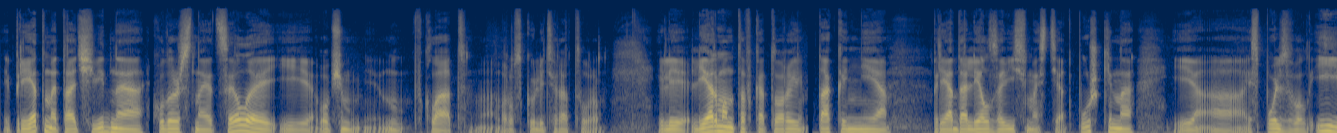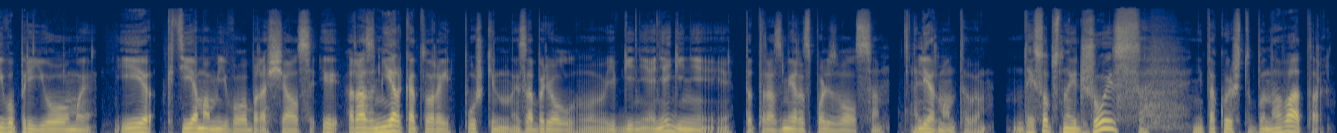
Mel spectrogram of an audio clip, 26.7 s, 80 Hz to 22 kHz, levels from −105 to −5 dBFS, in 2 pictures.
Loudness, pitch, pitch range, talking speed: -35 LUFS, 105 Hz, 100-115 Hz, 130 wpm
